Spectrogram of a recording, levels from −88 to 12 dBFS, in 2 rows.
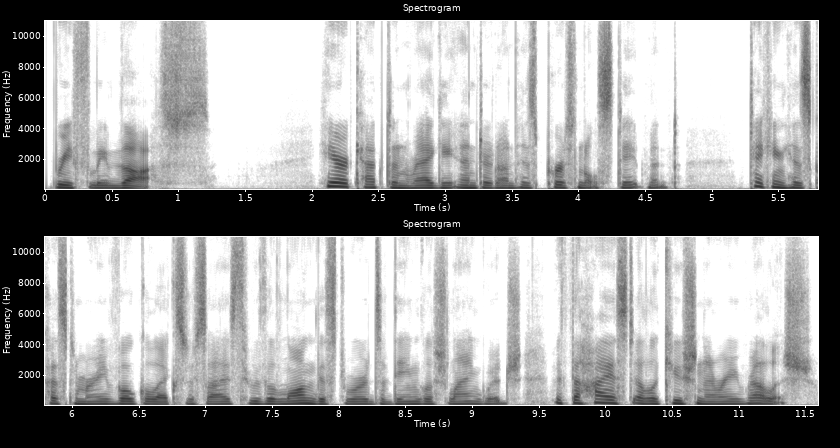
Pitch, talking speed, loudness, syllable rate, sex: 165 Hz, 145 wpm, -18 LUFS, 5.6 syllables/s, female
